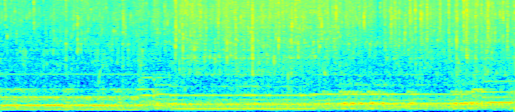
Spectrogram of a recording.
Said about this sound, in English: And what that does is that forces the water back inside the instrument into the sounding mechanism, the sounding chamber, and then it resonates.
